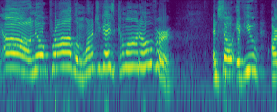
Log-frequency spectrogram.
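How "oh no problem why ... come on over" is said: higher, slowed fake-casual welcome; forced cheerfulness. Inviting drop-in friends over, higher put-on easy welcome. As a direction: sound easygoing while secretly panicking. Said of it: "And you're like".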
